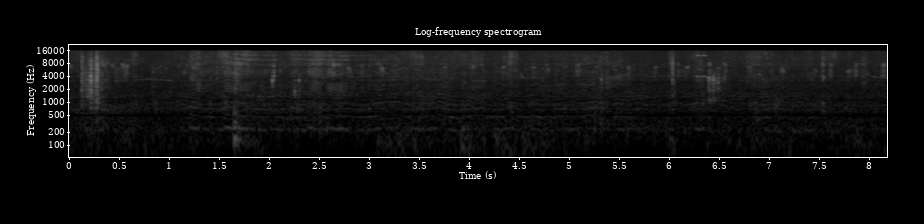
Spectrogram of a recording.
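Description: Faint buzzing of a flying insect over a quiet background, with a few soft clicks.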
